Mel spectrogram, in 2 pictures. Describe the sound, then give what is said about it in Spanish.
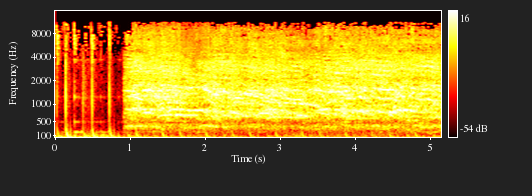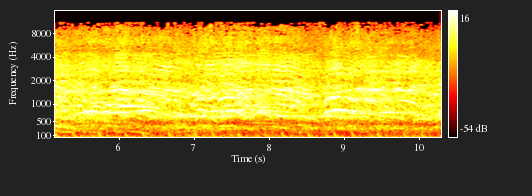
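A dense crowd of dockworkers in Plaza San Jaime, Barcelona, shouts and chants angrily in unison at Partido Popular spokeswoman Cayetana Álvarez de Toledo, yelling "independencia" and "fuera", loud and sustained, with rhythmic hand-claps or thumps at the start and overlapping voices throughout. “Han increpado a Cayetana, la han amenazado, le han gritado fuera, pero la portavoz del Partido Popular en el Congreso de los Diputados no se ha amilanado, se ha quedado allí, se ha plantado cara, y al tiempo que ellos le gritaban independencia”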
